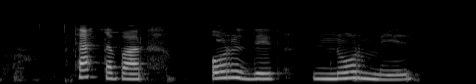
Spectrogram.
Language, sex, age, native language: Icelandic, female, 9, Icelandic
